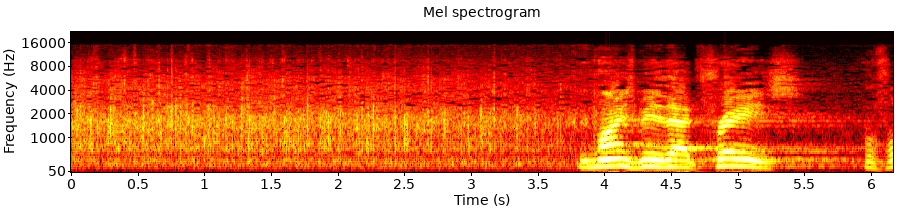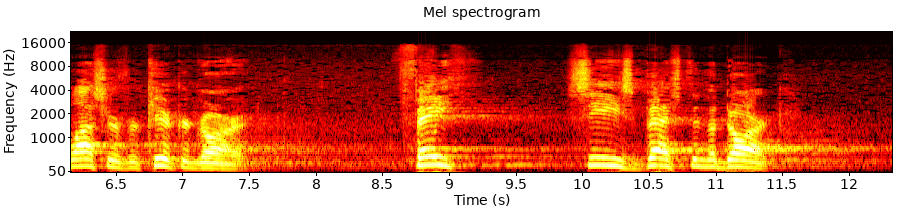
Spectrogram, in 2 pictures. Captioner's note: applause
